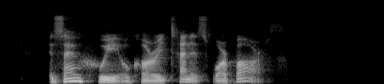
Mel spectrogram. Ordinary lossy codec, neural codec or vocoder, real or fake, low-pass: Opus, 24 kbps; codec, 24 kHz, 0.9 kbps, DualCodec; fake; 9.9 kHz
